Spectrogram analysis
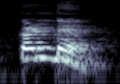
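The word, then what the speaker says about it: condemn: डी ई एम एन, कंडेम, कंडेम का मतलब निंदा करना या दोष लगाना या दोषी ठहराना, ये आशा है, इसका प्रोनाउंसेशन क्या होगा, कंडेम जी। यहां पर भी एन क्या है, साइलेंट लेटर है।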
